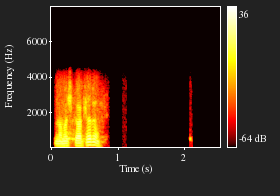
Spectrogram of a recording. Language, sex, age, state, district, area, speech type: Dogri, male, 60+, Jammu and Kashmir, Reasi, rural, conversation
